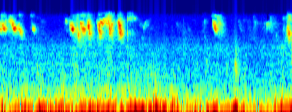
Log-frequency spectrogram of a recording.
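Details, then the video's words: Feeder sparrows on a window in the morning, giving quick clusters of sharp chirps early on, a quieter gap, then more scattered chirps, with soft low background noise. "Воробьи в кормушке - Утро"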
